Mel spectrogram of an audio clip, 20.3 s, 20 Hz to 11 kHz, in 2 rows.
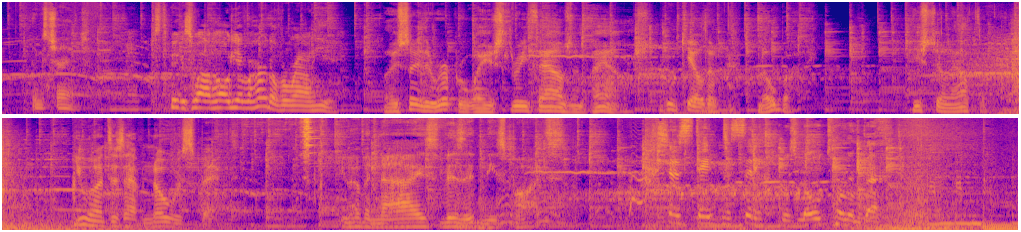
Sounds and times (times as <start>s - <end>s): Music: 0.0s - 20.3s.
